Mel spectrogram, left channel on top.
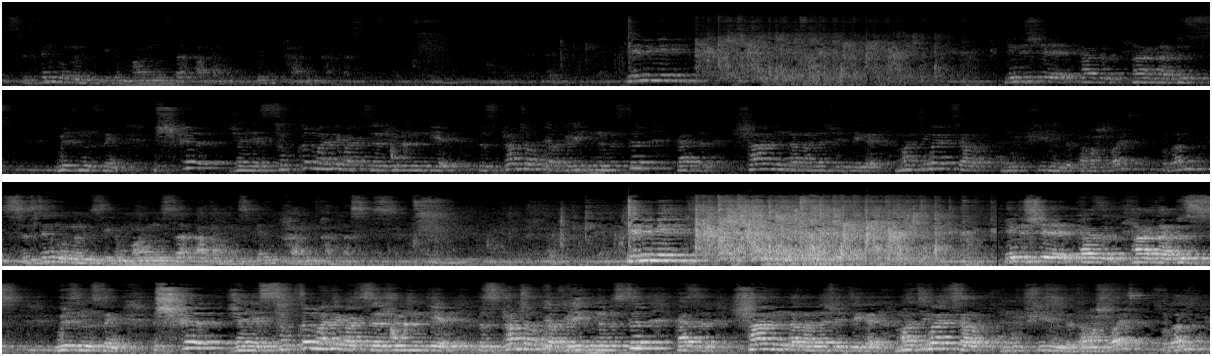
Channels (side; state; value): left; quieter; 20.2 dB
